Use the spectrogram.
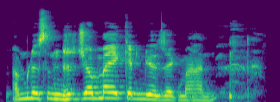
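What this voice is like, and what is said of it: Imitated Jamaican accent. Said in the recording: “he sounds Jamaican. Real Jamaican.”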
